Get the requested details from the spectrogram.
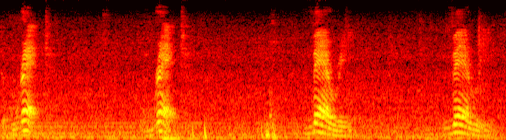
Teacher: the approximate which is where the tongue curls back slightly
